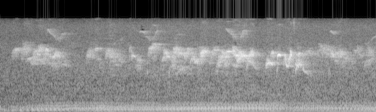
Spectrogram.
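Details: Red-whiskered bulbul kept caged as a decoy sings a continuous stream of chirpy warbling over a steady low hum.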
